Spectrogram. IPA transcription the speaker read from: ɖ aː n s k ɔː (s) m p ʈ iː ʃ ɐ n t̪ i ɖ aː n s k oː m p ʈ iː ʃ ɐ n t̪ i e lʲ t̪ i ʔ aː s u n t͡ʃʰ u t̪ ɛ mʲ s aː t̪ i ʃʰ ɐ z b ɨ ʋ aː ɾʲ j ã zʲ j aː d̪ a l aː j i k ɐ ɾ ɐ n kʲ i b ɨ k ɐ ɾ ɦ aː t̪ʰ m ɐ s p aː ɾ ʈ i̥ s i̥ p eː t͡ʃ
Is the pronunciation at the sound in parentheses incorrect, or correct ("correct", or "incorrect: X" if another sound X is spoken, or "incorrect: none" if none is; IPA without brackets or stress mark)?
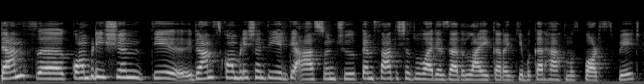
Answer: incorrect: none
